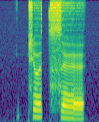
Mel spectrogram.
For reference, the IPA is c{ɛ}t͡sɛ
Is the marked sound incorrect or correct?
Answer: incorrect: ə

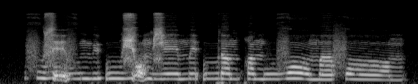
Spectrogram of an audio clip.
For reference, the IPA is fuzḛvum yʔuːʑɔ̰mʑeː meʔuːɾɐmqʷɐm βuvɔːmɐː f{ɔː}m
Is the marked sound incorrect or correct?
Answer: correct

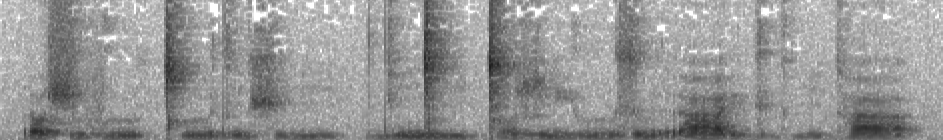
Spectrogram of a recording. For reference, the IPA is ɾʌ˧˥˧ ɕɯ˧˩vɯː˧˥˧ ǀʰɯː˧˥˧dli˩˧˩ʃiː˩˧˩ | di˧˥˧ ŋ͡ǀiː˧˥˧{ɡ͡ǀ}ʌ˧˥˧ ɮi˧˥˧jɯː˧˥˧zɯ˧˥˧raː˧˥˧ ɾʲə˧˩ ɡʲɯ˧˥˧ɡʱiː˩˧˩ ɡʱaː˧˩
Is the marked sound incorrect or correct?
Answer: correct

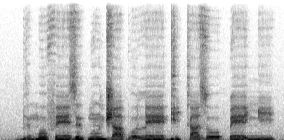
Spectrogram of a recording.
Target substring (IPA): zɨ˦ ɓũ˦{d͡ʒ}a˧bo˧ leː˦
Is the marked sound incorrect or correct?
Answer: correct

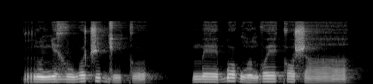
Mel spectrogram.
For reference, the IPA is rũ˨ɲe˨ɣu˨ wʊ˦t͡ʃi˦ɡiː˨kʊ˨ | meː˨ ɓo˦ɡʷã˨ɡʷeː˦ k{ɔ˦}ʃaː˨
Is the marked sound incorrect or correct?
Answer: correct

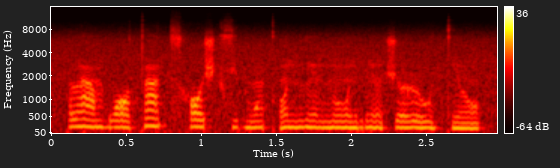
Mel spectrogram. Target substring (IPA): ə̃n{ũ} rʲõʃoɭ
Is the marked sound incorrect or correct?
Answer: correct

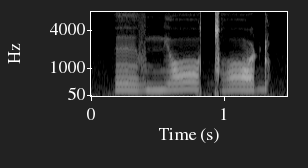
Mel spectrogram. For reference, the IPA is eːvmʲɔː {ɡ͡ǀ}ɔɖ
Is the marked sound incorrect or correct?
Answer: correct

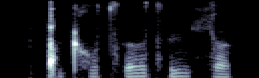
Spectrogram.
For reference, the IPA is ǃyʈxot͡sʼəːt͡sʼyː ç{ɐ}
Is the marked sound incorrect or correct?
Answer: correct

